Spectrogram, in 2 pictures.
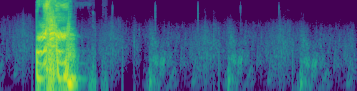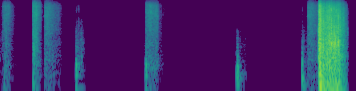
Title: How mom sneeze Vs How dad sneeze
